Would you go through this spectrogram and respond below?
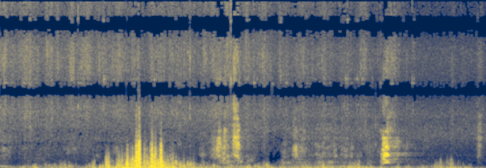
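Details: Kumo the Keeshond and Sully the Boston Terrier romp together in a huge yard; a rough, noisy play vocalization swells around the two-second mark, then fades into quieter snorts and scuffling.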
